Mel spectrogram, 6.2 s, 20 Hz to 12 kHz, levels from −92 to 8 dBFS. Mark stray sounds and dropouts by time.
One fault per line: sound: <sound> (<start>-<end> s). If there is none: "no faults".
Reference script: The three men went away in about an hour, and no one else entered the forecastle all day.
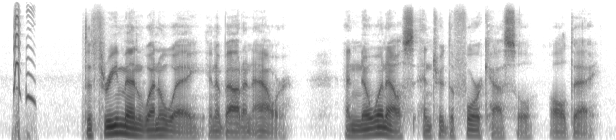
sound: squeak (0.1-0.4 s)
